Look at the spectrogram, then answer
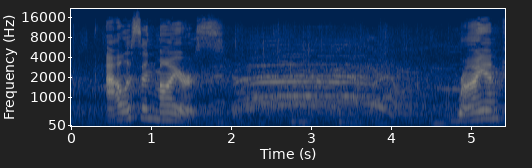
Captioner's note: cheering and applause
